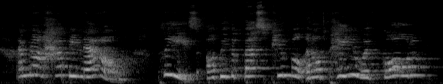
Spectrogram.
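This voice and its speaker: A woman puts on a squeaky character voice at an extremely high pitch, with fairly even intonation, a moderate pace and slight echo. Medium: read story.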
